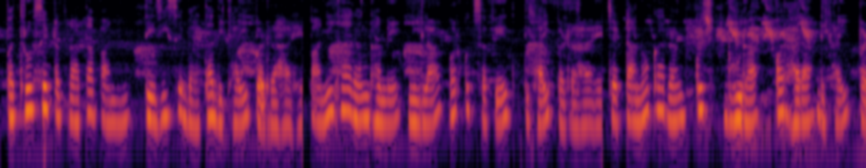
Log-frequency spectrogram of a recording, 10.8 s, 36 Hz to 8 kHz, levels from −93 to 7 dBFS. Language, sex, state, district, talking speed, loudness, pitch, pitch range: Hindi, female, Jharkhand, Jamtara, 185 wpm, -37 LUFS, 175 Hz, 160-200 Hz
